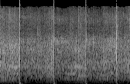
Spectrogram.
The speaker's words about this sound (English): Come on, somebody, clap your hands unto the Lord and give God glory and praise in this house.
